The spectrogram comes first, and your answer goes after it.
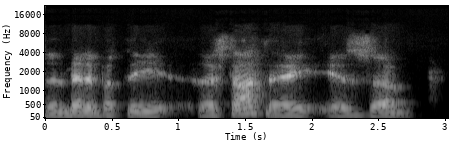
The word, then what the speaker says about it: Estate: a minute, but the Estate is, summer is Estate, not Deestate, which is from summer.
